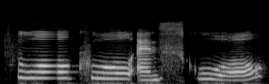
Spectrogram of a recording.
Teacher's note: all have kind of a lighter L sound that happens more in the back of your throat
